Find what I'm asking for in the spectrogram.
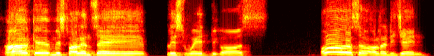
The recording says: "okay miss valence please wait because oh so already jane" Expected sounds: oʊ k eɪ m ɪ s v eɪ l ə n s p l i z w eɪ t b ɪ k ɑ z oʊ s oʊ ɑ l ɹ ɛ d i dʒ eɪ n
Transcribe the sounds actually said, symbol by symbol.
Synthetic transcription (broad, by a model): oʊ k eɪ m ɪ s f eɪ l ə n s p l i s w eɪ t b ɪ k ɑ s oʊ s oʊ ɑ l ɹ ɛ d i dʒ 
